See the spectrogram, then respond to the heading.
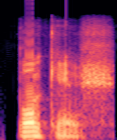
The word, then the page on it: bookish: American English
